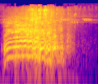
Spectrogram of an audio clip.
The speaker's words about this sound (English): The horse shakes his head.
